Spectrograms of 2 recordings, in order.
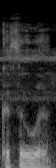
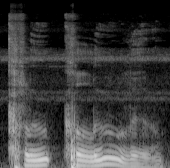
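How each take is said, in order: First: It is said with ordinary, smooth English sounds. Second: It is said with a throaty, cough-like sound. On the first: This is the usual way people say it. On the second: This is the closest to the creator's intended pronunciation.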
